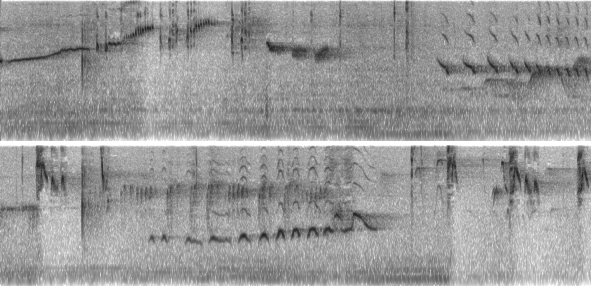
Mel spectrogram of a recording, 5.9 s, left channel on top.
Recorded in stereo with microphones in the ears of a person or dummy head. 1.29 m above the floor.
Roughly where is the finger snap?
Centre.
